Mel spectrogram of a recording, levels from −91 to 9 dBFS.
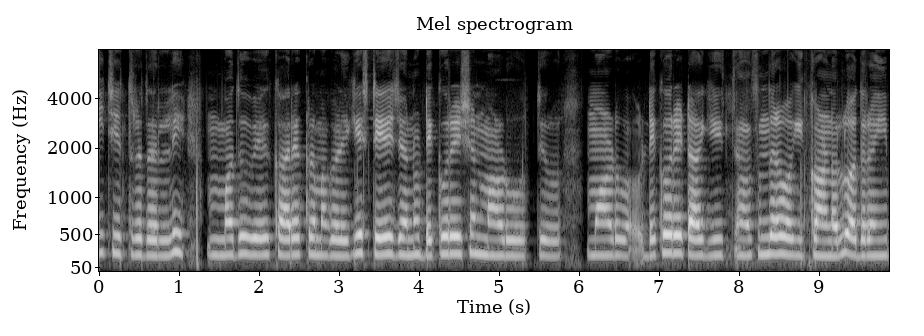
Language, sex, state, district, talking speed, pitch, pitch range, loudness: Kannada, female, Karnataka, Shimoga, 85 wpm, 220 Hz, 215-235 Hz, -16 LUFS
